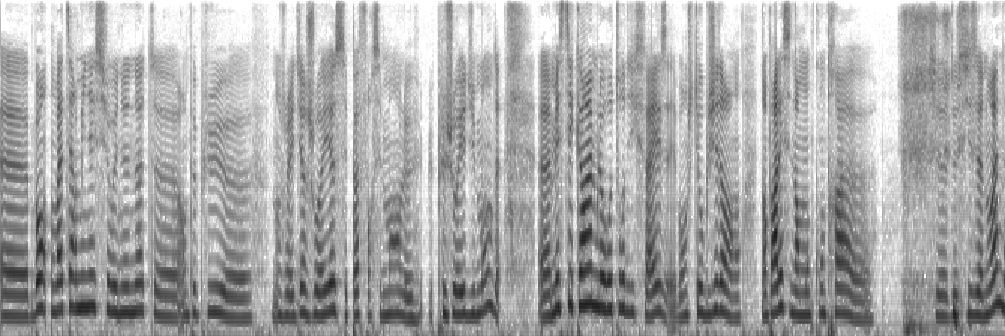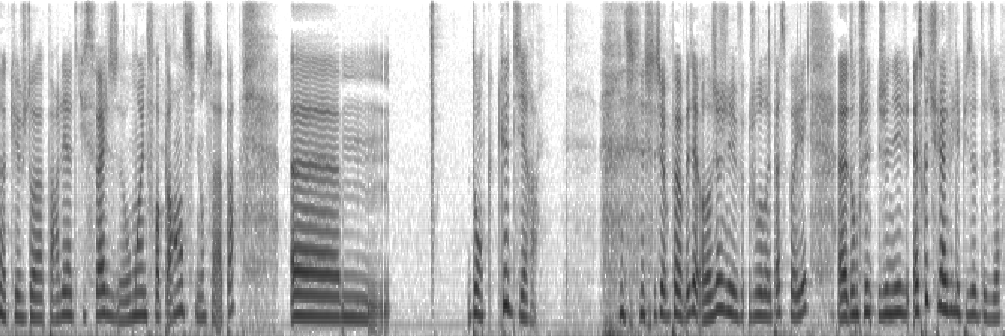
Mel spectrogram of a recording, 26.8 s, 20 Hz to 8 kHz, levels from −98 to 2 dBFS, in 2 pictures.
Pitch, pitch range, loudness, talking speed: 210 Hz, 195-235 Hz, -23 LUFS, 205 wpm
